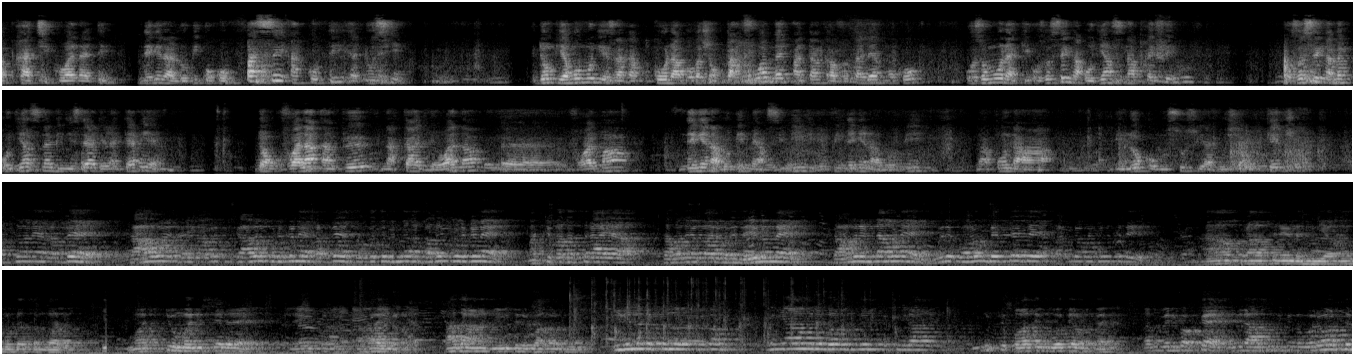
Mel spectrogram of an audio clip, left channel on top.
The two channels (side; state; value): both; different; correlation 0.00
